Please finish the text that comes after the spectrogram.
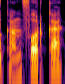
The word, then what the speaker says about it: конфорка: вам надо понять что слово конфорка произносится и пишется с н а не см сказала преподаватель на своем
